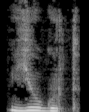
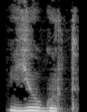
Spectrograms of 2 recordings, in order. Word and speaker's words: Йогурт: Йогурт. Йогурт. Йогурт.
